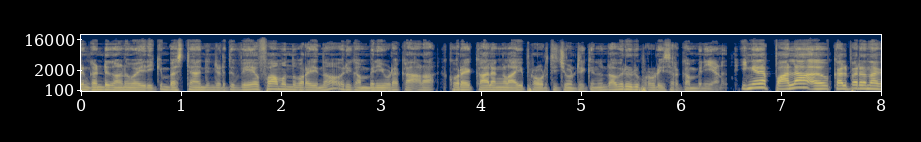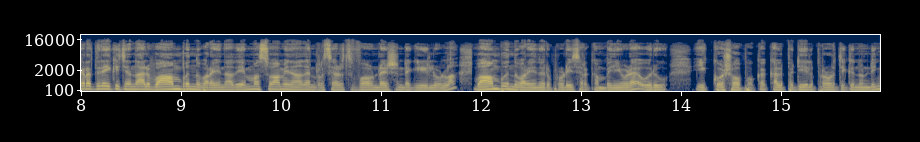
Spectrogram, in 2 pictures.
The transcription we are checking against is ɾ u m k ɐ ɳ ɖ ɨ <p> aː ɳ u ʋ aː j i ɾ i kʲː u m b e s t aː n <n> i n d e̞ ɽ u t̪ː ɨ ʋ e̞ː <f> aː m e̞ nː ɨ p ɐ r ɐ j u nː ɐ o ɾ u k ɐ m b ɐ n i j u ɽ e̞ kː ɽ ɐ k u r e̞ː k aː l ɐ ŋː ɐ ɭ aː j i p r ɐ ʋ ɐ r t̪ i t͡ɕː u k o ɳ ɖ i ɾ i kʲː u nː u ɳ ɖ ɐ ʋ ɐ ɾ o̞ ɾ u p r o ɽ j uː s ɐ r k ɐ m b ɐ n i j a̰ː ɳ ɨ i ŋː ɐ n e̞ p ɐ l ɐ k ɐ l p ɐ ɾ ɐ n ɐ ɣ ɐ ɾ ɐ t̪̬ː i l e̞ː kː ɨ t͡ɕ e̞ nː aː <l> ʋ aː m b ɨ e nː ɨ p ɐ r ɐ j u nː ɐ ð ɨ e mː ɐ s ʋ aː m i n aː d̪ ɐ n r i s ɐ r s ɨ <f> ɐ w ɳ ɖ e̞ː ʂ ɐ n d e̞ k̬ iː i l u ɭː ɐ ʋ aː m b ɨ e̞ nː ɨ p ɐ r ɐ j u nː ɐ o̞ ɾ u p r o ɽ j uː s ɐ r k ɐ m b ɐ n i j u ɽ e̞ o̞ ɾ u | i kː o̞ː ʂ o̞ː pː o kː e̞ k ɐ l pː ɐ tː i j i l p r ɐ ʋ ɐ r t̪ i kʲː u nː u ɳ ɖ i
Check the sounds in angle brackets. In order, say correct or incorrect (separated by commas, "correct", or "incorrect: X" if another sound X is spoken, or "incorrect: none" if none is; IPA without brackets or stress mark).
incorrect: k, incorrect: d, correct, correct, correct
